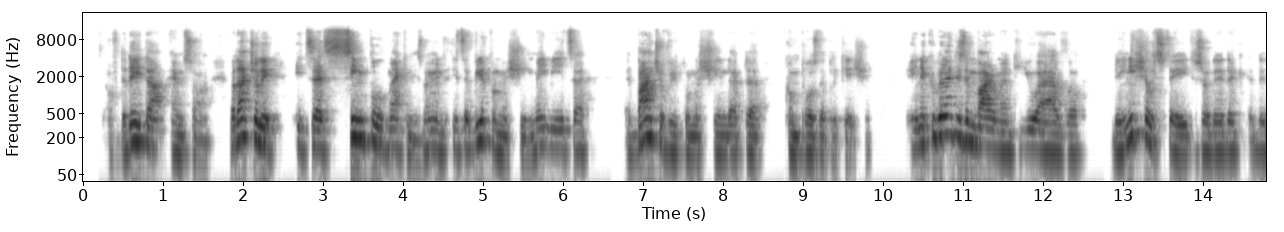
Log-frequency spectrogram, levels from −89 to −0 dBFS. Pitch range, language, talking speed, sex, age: 115-160 Hz, English, 185 wpm, male, 50-69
